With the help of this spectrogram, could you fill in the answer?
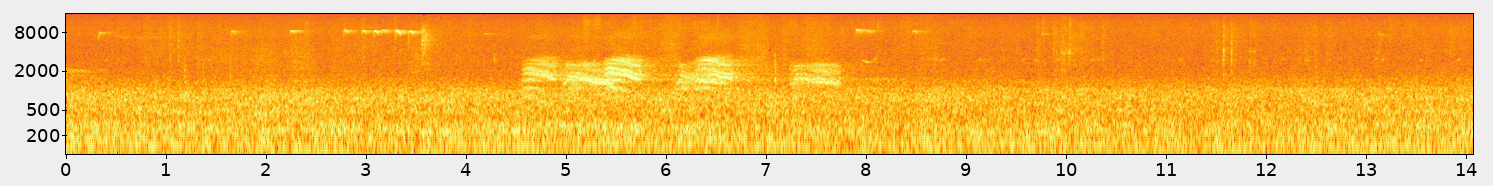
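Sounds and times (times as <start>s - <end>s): crow cawing: 4.6s - 7.9s.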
